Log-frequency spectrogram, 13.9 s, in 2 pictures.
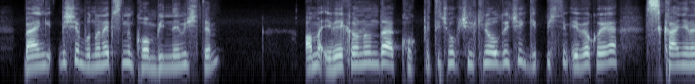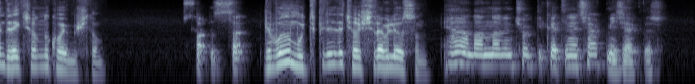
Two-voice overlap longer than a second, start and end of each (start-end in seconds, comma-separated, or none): none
